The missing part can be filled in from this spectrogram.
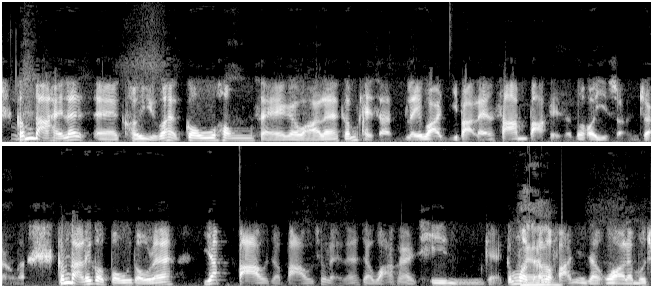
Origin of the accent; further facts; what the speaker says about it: Hong Kong; 即係我哋香港人都知啦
